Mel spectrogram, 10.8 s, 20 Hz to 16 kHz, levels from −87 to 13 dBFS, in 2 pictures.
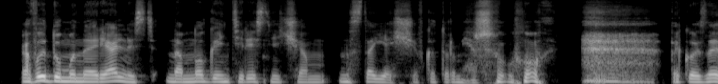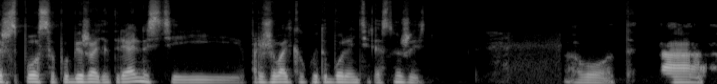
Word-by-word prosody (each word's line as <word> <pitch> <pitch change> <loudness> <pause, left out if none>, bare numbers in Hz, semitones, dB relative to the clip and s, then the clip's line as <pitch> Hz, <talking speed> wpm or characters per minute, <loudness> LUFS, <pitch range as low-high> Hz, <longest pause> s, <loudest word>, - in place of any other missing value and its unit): выдуманная 155 -3 +8
реальность 150 -5 +2
намного 145 0 +1
интереснее, 140 -1 -3
чем 125 0 -6
настоящая, 140 -3 -4
в - - -24
котором 125 -1 -8
я 100 -2 -9
живу. 100 - +1 1.0
Такой, 135 -2 +1
знаешь, 145 -3 +3
способ 125 0 -1
убежать 135 0 0
от 120 - -11
реальности 140 -2 -2
и 110 -2 -11
проживать 130 0 -2
какую-то 125 +1 -9
более 125 -1 -2
интересную 130 +2 -9
жизнь. 110 -3 -10 1.1
Вот. 110 -3 -9 0.3
А 120 -2 0
130 Hz, 135 wpm, -24 LUFS, 120-140 Hz, 1.1 s, выдуманная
